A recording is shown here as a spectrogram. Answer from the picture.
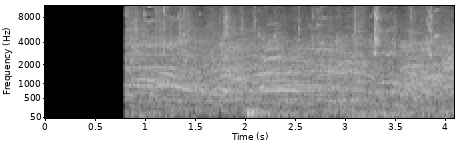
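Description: Basketball being bounced on a hardwood gym floor, one clear thump about two seconds in, over the voices of the crowd and bench. Sound begins a moment in.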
